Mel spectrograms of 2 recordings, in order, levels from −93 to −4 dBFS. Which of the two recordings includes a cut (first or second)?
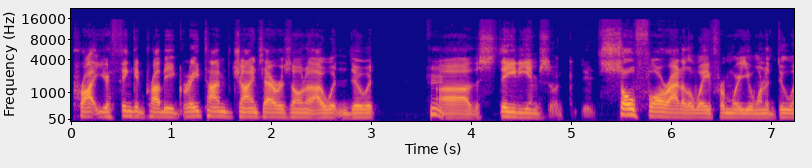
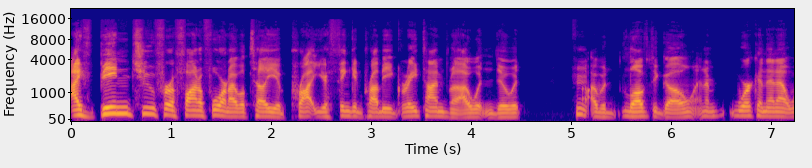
second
